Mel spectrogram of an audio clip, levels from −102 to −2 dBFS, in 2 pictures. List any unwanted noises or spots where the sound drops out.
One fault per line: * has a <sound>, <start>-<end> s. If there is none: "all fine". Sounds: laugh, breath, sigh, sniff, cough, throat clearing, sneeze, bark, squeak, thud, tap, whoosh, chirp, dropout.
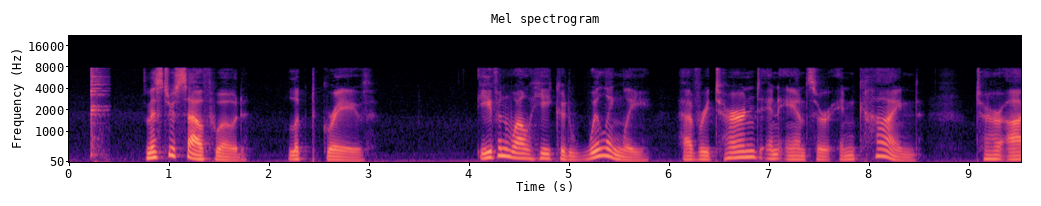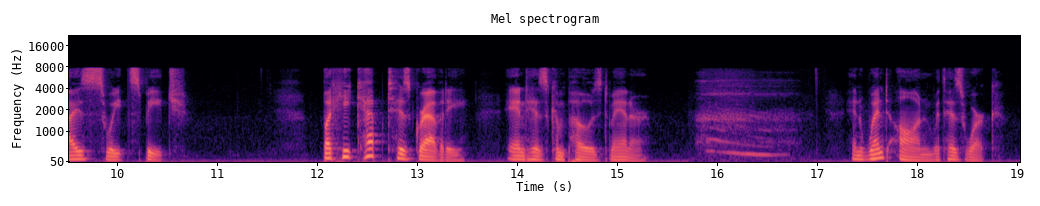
* has a tap, 0.2-0.4 s
* has a sigh, 15.8-16.9 s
